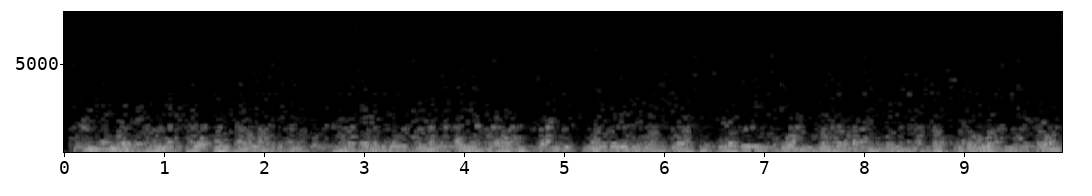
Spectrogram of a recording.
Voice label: male synthconv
